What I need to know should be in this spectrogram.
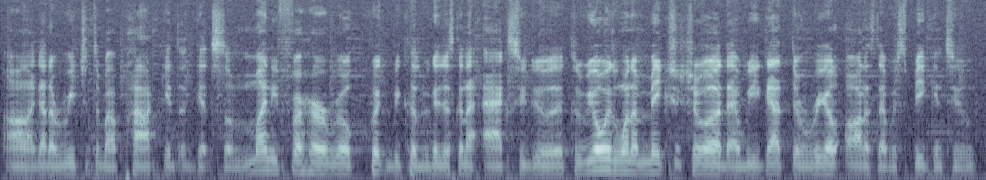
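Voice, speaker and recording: A man's voice: lowish voice, fast talker, hardly any pauses, distant mic. A middle-aged man hosting a radio show, interviewing a guest in a laid-back way with many fillers. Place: radio studio.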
